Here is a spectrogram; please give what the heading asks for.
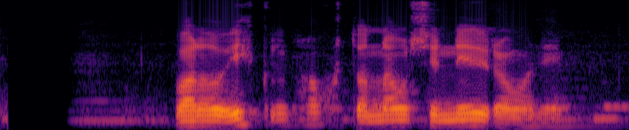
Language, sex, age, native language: Icelandic, male, 14, Icelandic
